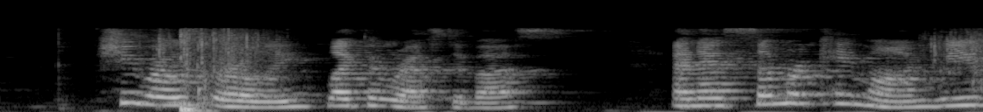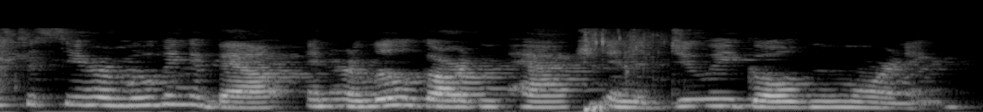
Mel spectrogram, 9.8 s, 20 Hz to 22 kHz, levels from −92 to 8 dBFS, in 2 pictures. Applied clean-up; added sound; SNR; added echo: classical method WPE with log-MMSE.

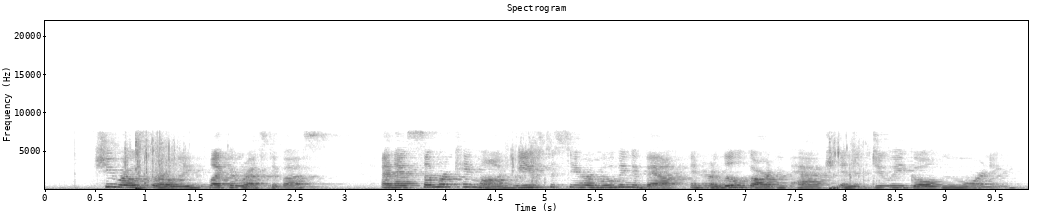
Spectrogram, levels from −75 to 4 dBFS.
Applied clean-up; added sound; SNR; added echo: none; Splash, splatter; 11 dB; reverberation time 0.8 s.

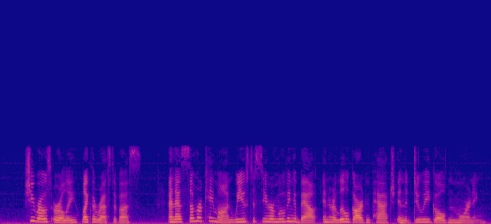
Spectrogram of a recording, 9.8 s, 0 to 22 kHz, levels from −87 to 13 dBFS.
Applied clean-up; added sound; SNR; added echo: none; none; none; none.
